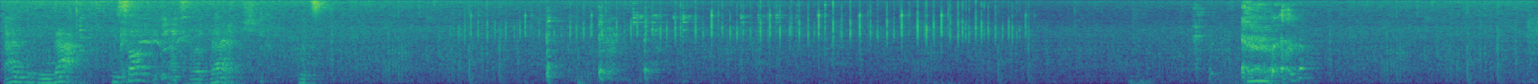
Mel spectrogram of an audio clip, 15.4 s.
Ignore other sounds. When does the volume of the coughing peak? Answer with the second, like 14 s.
13 s.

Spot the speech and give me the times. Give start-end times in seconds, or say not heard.
0.0-3.2.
